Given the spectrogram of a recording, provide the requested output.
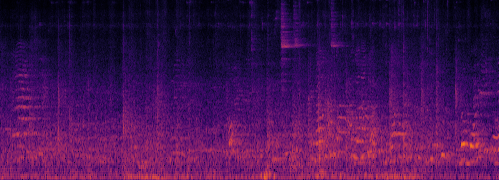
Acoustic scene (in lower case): crowded indoor space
